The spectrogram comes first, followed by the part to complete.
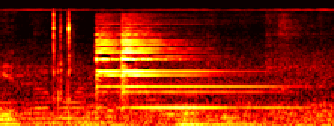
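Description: Two quick clicks followed by a bright bell ding that rings for about a second: the click-and-notification-bell sound effect of a YouTube subscribe-button animation.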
